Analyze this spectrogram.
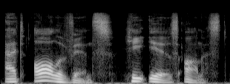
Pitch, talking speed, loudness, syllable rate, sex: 115 Hz, 155 wpm, -16 LUFS, 4.1 syllables/s, male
